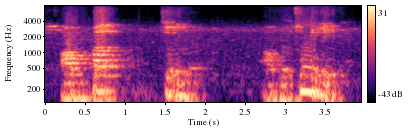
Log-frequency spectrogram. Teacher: The third syllable from the last has to be stressed.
